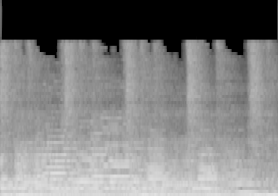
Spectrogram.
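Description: Live jazz ensemble music: saxophone and a choir of voices holding sustained chords over bass and drums, with a steady beat.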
